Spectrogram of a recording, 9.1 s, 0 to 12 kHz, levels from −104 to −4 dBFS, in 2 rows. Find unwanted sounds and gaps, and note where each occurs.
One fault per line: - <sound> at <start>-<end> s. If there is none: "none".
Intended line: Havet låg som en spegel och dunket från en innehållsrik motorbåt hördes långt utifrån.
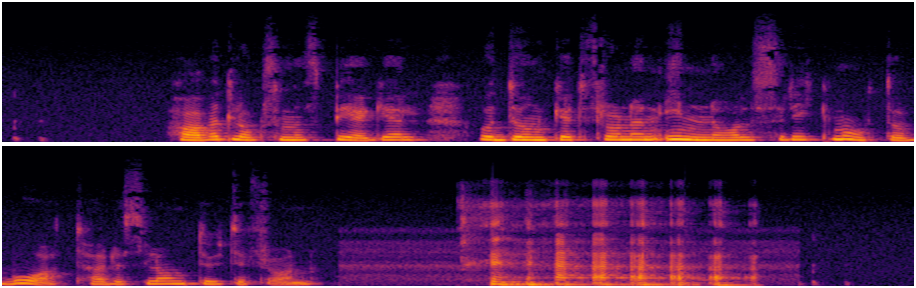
- laugh at 6.8-8.4 s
